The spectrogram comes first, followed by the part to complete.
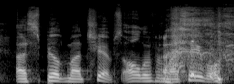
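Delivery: sudden put-on southern US accent. Answering when asked if they're all right, in a southern accent. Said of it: "why did you like turn southern or something?".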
